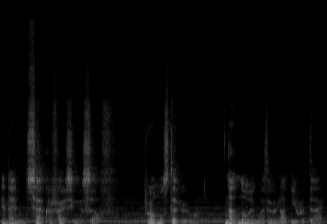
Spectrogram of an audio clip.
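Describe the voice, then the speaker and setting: A man voicing a calm, reserved police detective in an audio roleplay, speaking formally and with gentle reassurance to a wounded partner. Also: a bass voice, creaky, over music. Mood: reflective. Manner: measured, formal, gently reassuring, hesitant pauses. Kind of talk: audio roleplay, character acting.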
